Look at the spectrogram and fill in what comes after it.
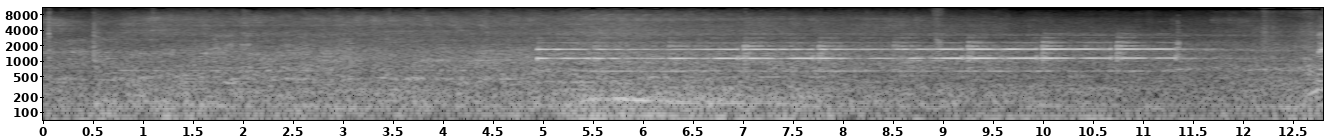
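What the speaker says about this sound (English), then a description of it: "There's another train coming." A Los Angeles Metro Rail train rolls in at a street-level station with a steady rumble, and partway through a bright sustained horn or bell tone sounds for several seconds before fading back to the rolling noise.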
